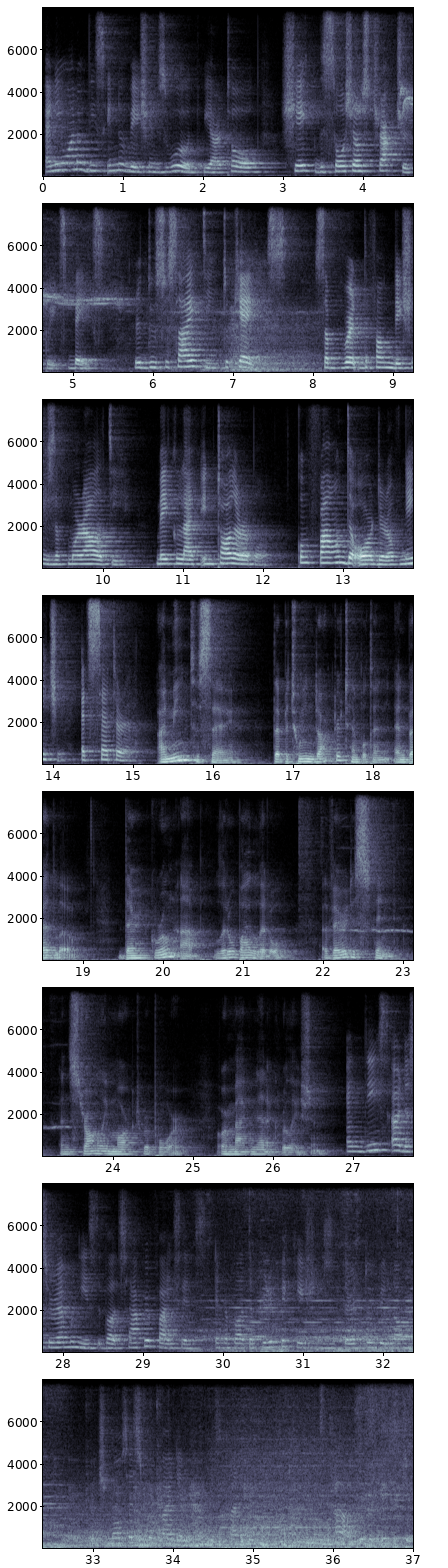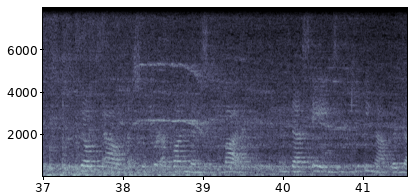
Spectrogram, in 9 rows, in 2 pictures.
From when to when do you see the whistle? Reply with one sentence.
You can hear the whistle from 3.9 to 5.7 s, from 21.6 to 23.5 s and from 38.1 to 39.2 s.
